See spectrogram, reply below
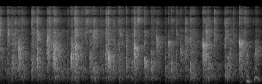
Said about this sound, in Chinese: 一百分，大家鼓掌。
